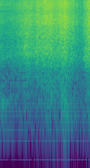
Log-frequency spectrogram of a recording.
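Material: Nothing is struck.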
